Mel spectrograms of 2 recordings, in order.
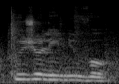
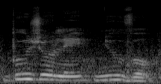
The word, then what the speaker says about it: Beaujolais Nouveau: And how do you pronounce this, babe? Beaujolais Nouveau. I say that one more time? Beaujolais Nouveau. Beaujolais Nouveau.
